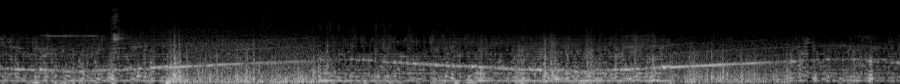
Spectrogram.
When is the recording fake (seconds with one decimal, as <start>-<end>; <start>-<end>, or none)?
0.0-1.7; 3.2-6.7; 7.9-9.0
